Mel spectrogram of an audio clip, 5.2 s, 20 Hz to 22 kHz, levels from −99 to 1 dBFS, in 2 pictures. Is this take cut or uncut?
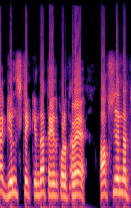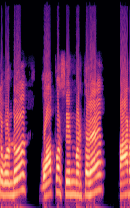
uncut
